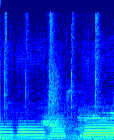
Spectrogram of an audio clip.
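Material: Nothing is struck.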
